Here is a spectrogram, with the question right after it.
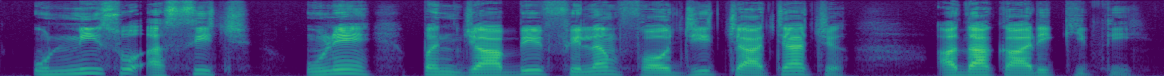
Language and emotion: Dogri, neutral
